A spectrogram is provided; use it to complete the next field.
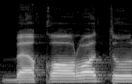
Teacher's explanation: بقرہ با باریک ہے، قاف موٹا پڑھا جائے گا، قاف اپنے باریک نہیں کرنا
